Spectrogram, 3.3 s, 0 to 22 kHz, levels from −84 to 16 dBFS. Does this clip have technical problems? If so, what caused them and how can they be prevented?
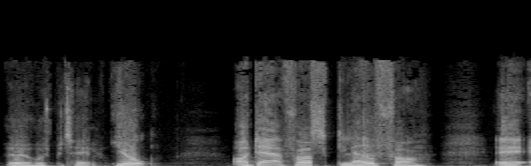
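Yes. Hard clipping runs through the whole clip: the speech was driven about 8 dB past what the recording chain could pass, so roughly 7 percent of samples have their peaks sliced flat, adding high harmonics heard as a harsh fuzz on louder syllables. Setting input gain with headroom, so peaks stay well below full scale, prevents it.

Damaged data in a compressed stream appears from 1.93 to 1.95 s: corrupted bytes made the decoder misread those frames and lose sync while hunting for the next frame header, producing a brief glitch. Reliable transfer with checksums or error correction, and keeping metadata out of the audio payload, prevents it.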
